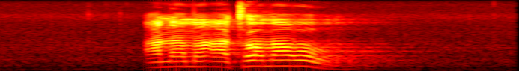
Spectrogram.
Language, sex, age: Northern Sotho, male, 23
